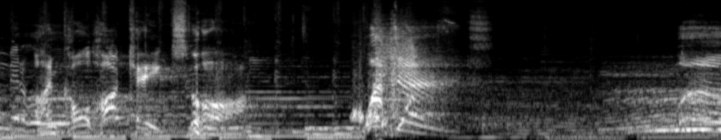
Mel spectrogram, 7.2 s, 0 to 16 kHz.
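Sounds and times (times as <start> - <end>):
speech: 0.2 - 2.7, 3.5 - 4.4
cow mooing: 5.1 - 7.2.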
